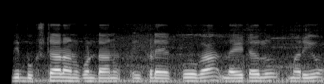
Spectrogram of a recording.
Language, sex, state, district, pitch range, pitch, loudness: Telugu, male, Andhra Pradesh, Sri Satya Sai, 145-165 Hz, 155 Hz, -15 LUFS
